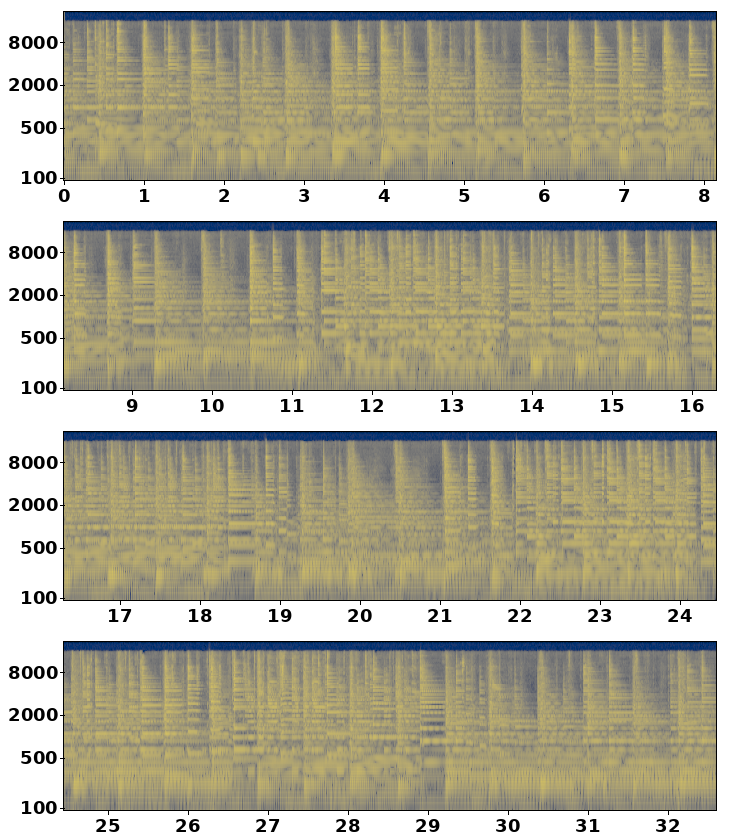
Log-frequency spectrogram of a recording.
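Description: Live instrumental Christian music from acoustic guitar and electric bass, played in a steady rhythm.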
